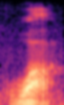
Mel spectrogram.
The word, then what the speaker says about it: waw: So we have the BDB saying that this consonant is pronounced wa.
